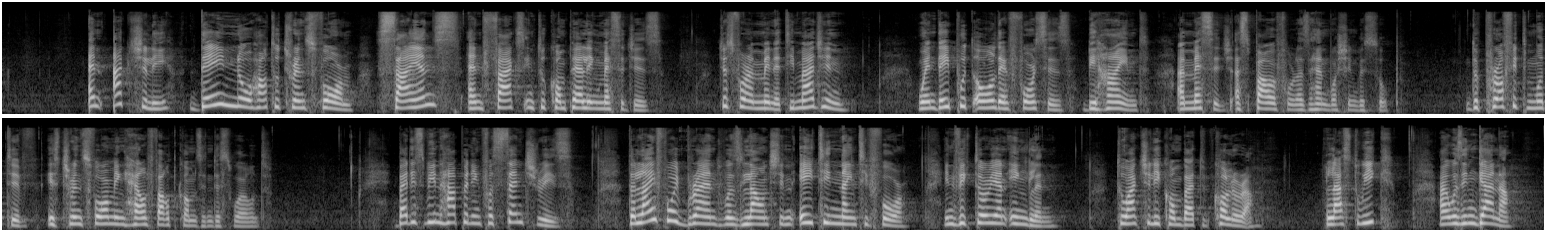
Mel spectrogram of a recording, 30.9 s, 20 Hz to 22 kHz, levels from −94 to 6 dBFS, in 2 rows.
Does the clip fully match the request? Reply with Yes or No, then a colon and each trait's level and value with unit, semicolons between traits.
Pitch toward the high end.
Yes: high, 235 Hz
